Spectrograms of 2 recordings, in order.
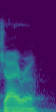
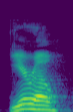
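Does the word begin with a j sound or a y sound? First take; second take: j sound; y sound. First: The word begins with a j sound. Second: The word begins with a y sound. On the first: The speaker calls it wrong. "It's not gyro" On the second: The speaker calls it right. "It's Euro"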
